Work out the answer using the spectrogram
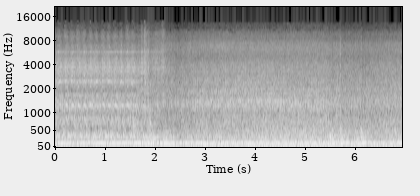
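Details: Modern 6-cylinder Iveco turbo diesel fitted in a 1942 M3 Stuart tank, first test firing with no exhaust pipe yet: brief crank, then a loud, deep, steady run. All seems to work, a normal start.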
